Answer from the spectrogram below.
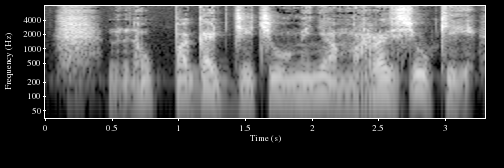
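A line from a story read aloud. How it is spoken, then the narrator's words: Angry hiss. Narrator (Russian): злобно зашипел Маломальский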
